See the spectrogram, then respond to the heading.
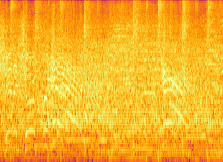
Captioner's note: crowd cheering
